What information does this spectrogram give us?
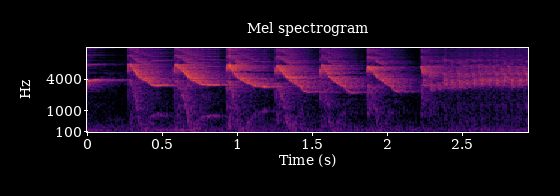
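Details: Canary singing in a style likened to the legendary canary TC1: six high, sharply descending whistled sweeps repeated about three times a second, ending in a steady high trill.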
